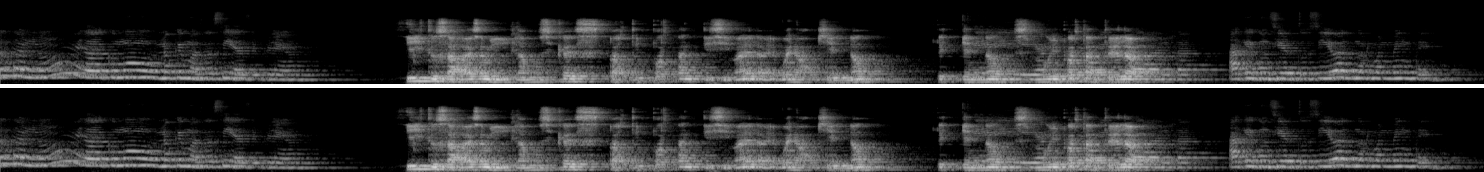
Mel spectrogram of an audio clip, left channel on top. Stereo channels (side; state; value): both; identical; correlation 1.00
